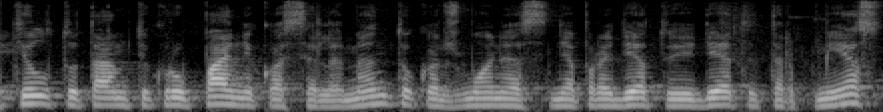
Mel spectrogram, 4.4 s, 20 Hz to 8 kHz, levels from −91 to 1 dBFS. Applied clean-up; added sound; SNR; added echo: none; none; none; none.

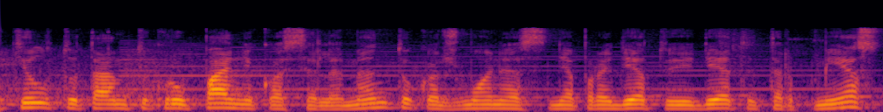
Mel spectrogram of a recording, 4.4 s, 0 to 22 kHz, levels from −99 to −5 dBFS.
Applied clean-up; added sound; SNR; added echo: none; Thunder + Wind instrument, woodwind instrument; 18 dB; none.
